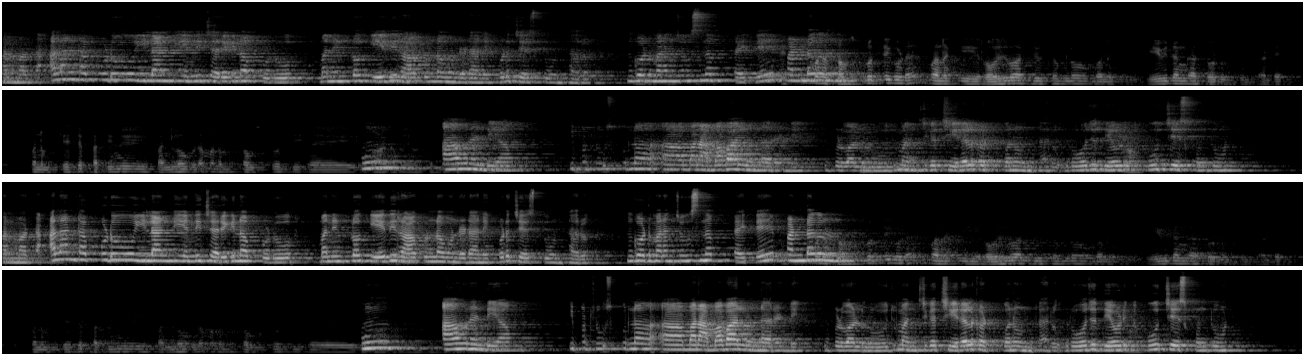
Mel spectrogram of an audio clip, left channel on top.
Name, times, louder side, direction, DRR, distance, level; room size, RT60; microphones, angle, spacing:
voice 1, 0.0-2.9 3.2-5.9 6.3-8.4 16.6-16.9 17.4-18.1 18.7-25.3, right 4 dB, 60° right, 9 dB, 0.6 m, -28 dB
voice 2, 6.3-6.7 7.8-12.7 13.3-17.6 17.8-18.0 18.7-18.9 21.6-21.8 24.2-24.4, left 4 dB, 55° left, 9 dB, 0.5 m, -44 dB
7.4 x 4.8 x 5.5 m, 1.2 s
head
